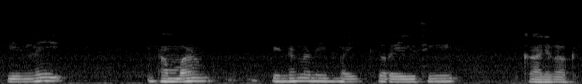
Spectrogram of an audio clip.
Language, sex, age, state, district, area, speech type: Malayalam, male, 18-30, Kerala, Kozhikode, rural, spontaneous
